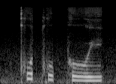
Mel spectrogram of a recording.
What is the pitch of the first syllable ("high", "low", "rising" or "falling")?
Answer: high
